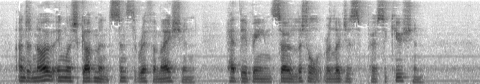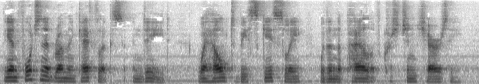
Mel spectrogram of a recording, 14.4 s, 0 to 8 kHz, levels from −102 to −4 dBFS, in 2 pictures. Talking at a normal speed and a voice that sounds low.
No: slow, 125 wpm; low, 105 Hz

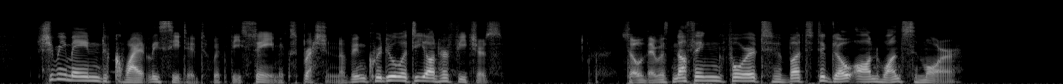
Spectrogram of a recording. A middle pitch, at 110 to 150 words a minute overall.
Yes: medium, 145 Hz; average, 140 wpm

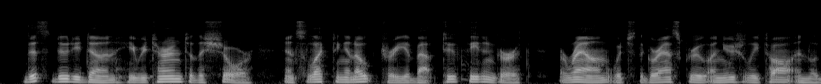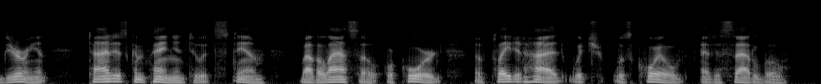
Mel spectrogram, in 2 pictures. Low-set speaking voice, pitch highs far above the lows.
No: low, 100 Hz; average, 4.2 semitones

